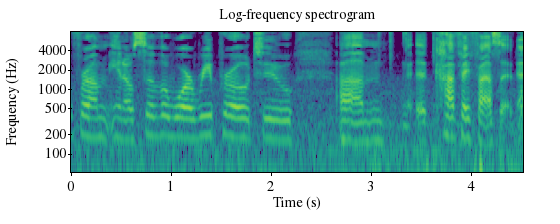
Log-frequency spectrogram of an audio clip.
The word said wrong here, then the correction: Kaffe Fassett: I'm sorry, I did that again. Kaffe Fassett. Boy, I haven't mispronounced his name in a long time.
